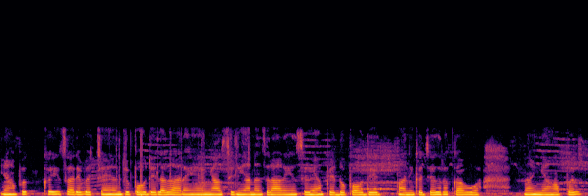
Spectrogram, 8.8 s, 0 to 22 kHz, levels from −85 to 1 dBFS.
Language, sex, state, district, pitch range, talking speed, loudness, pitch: Hindi, female, Bihar, West Champaran, 225-245 Hz, 190 wpm, -14 LUFS, 230 Hz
